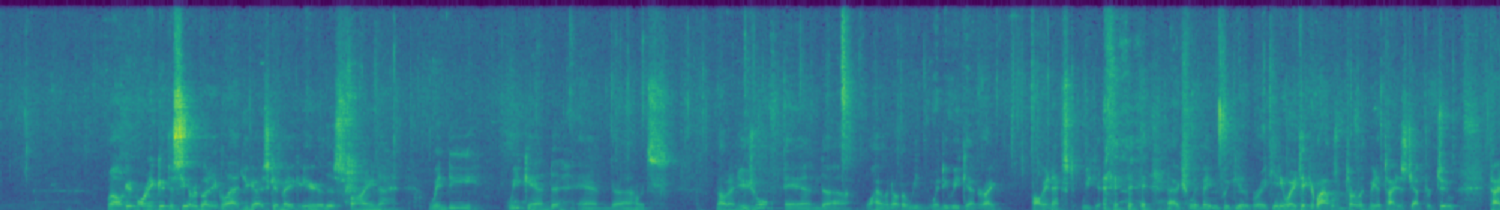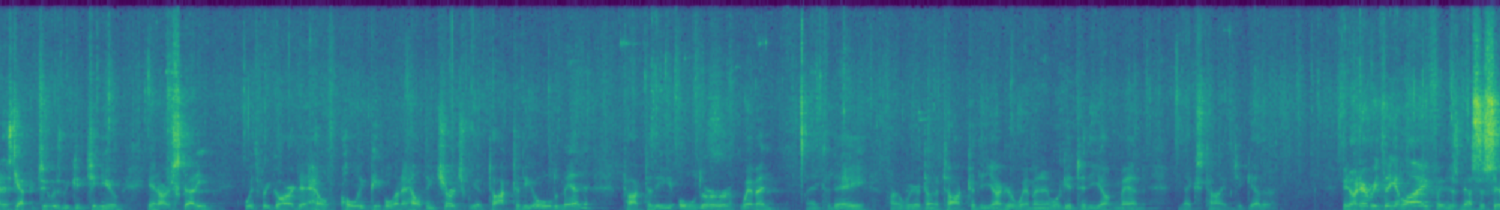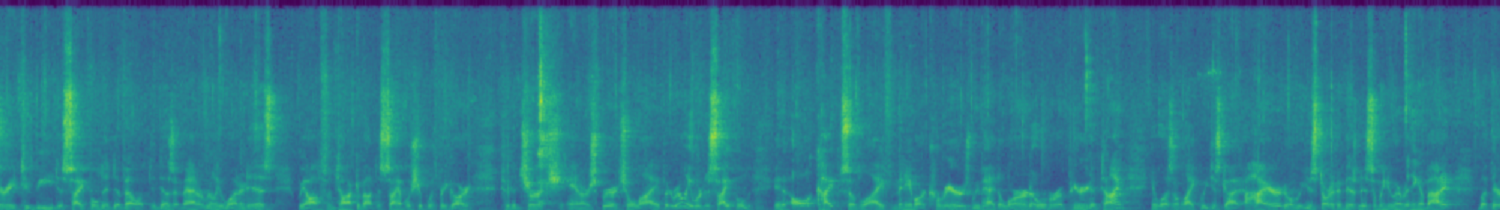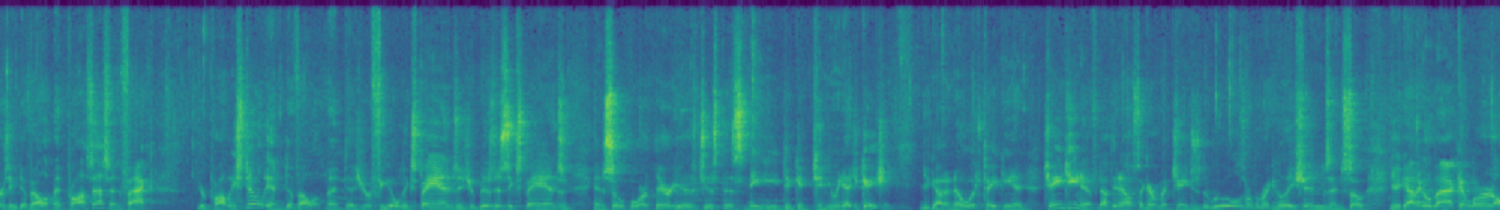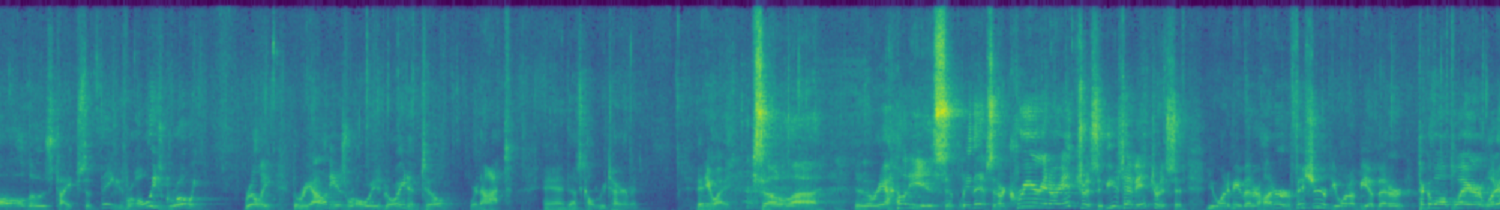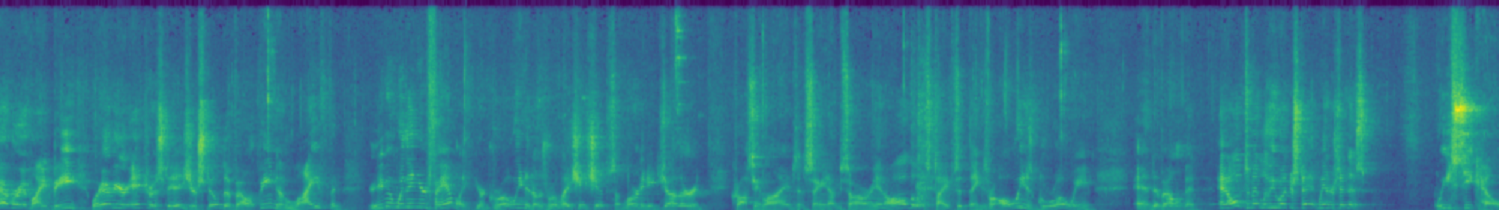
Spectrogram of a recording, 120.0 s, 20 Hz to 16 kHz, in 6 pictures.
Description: sermon-6-22-25.mp3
